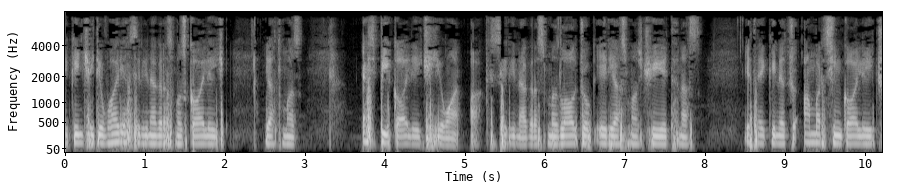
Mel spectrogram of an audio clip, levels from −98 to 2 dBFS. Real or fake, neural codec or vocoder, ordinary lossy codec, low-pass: real; none; MP3, 32 kbps; 7.2 kHz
